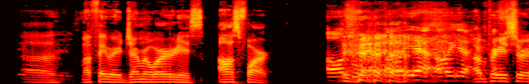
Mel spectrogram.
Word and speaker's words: Ausfahrt: But it sounded like you said Asfahrt. How do you pronounce it? Ausfahrt. Ausfahrt. Ausfahrt. Ausfahrt. Yeah, the problem is like you can't have like the r. Hard R.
